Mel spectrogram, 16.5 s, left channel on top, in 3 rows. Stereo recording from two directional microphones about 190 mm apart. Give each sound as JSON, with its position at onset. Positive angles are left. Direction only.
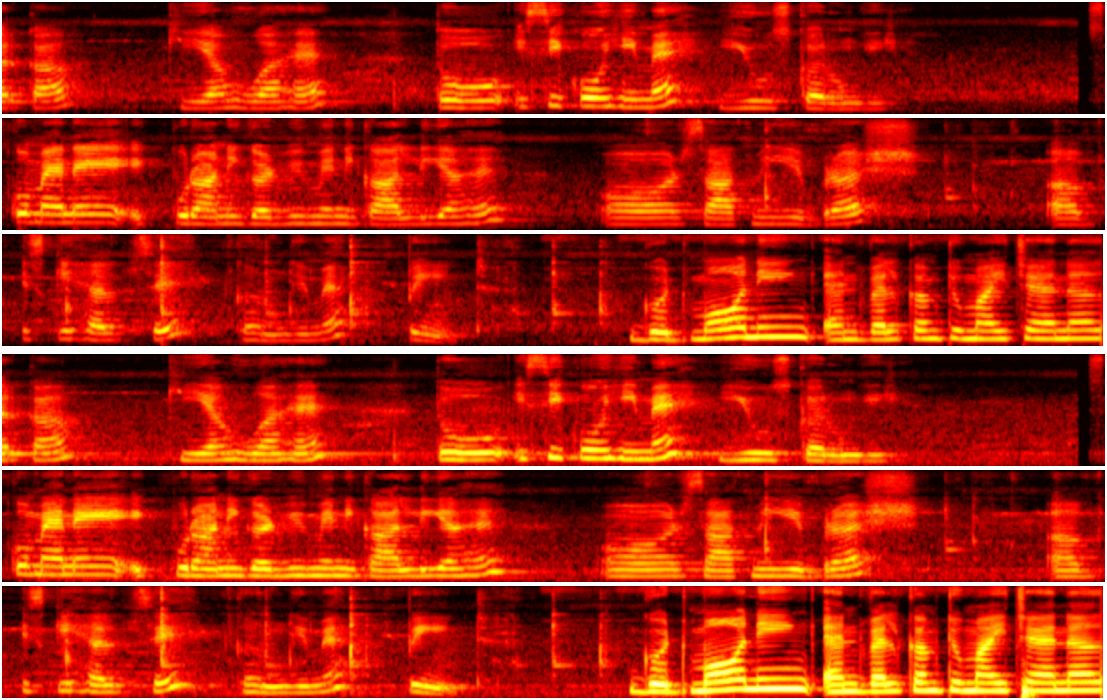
{"t": 0.0, "sound": "a woman's voice", "side_deg": 0}
{"t": 5.5, "sound": "a woman's voice", "side_deg": 0}
{"t": 14.3, "sound": "speech", "side_deg": -45}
